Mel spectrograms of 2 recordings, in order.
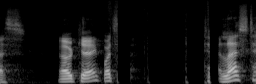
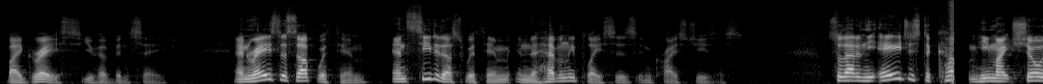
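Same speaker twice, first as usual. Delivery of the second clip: scripture reading; 4 semitones lower than usual. Acted. Pastor reading Ephesians to the church, measured and solemn. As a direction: read the passage to the congregation with gravity. Reads Ephesians two aloud.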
